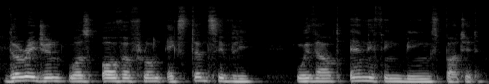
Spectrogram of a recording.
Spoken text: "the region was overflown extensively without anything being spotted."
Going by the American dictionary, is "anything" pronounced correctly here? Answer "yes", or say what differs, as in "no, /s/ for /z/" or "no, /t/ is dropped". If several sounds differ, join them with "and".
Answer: yes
